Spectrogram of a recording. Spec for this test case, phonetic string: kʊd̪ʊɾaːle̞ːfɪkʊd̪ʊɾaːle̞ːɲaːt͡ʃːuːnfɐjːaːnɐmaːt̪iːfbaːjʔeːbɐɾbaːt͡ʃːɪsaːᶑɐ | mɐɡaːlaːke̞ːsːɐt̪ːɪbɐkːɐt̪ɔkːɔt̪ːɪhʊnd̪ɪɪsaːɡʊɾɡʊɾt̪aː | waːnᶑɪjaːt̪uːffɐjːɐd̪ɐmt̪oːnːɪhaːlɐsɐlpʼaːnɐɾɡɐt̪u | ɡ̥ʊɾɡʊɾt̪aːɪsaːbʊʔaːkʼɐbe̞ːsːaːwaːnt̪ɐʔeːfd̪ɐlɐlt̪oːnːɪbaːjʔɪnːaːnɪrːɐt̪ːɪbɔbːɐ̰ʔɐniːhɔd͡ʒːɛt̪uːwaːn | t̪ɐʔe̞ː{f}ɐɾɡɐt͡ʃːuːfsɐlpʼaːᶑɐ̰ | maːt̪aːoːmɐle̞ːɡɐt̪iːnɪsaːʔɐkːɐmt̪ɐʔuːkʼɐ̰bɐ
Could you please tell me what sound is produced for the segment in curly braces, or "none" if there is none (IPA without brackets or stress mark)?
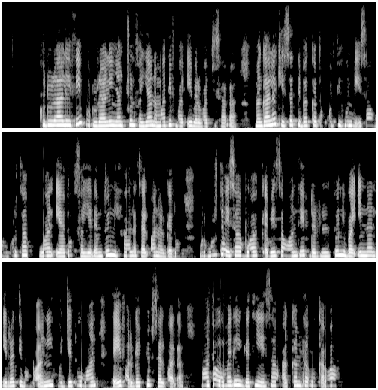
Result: f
